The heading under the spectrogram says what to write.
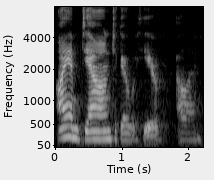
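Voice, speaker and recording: A woman hosting a relaxed late-night livestream, chatting casually, greeting viewers by name and laughing often. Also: fairly low pitch, moderate pace, vocal fry, a little hiss or hum. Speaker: livestream host.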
